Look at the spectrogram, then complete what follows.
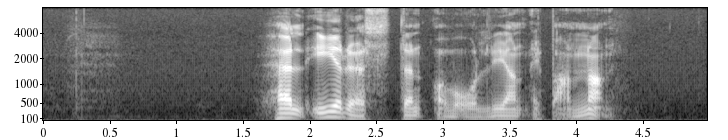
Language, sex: Swedish, male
